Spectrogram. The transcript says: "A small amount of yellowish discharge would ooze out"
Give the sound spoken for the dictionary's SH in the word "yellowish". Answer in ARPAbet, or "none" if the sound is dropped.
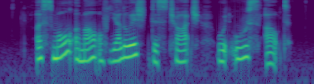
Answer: SH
